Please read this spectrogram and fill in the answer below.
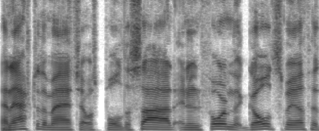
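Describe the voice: Simply plain reading aloud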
